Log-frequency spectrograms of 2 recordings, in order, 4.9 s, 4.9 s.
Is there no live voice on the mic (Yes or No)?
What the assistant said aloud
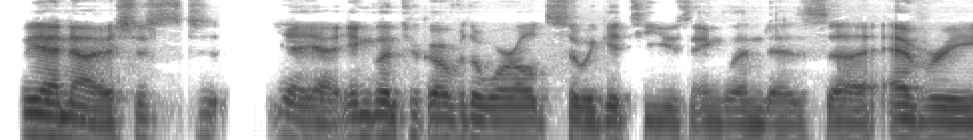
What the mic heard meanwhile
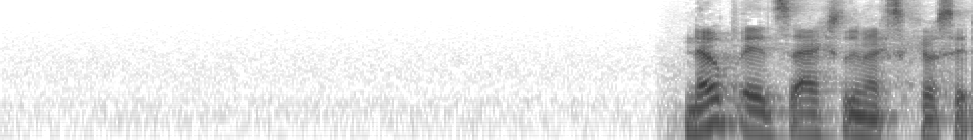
No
